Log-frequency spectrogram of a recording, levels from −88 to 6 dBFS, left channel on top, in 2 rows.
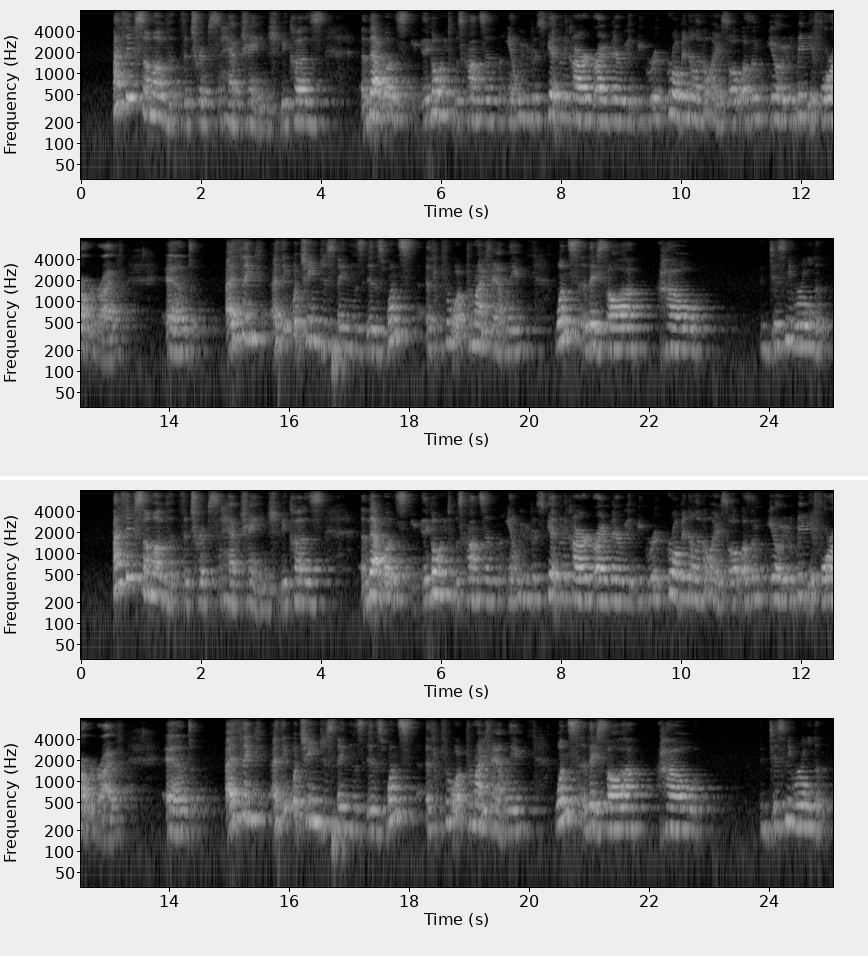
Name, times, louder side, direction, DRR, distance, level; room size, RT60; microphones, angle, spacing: voice 1, 0.5-4.1 4.7-14.4 14.9-18.0 18.3-21.7 22.2-22.8 23.8-24.8, right 1 dB, 35° right, -6 dB, 1.2 m, -32 dB
3.7 x 2.7 x 4.2 m, 1.1 s
head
